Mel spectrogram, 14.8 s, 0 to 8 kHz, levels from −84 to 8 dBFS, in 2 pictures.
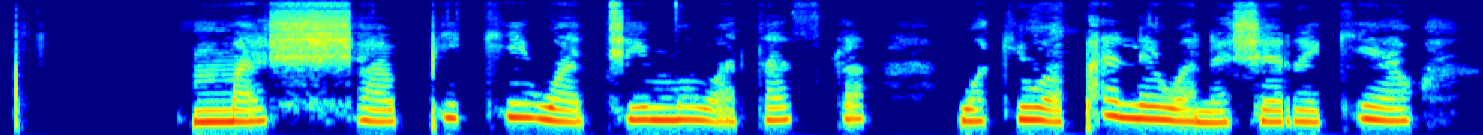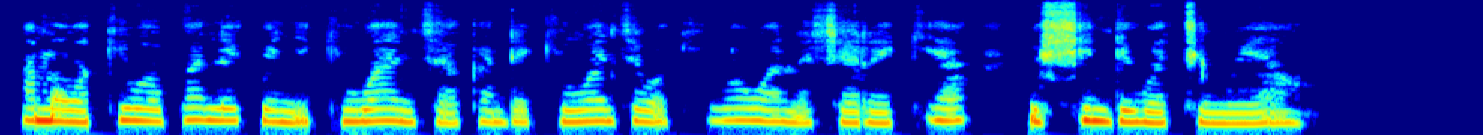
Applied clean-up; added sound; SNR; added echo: none; none; none; none.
